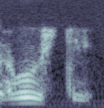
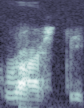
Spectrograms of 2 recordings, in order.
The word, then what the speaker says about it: Rushdie: però io soprattutto continuerei a ricordare Salman Rushdie, o Rushdie, tutte e due le pronunce vanno bene, una all'indiana e l'altra all'inglese.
